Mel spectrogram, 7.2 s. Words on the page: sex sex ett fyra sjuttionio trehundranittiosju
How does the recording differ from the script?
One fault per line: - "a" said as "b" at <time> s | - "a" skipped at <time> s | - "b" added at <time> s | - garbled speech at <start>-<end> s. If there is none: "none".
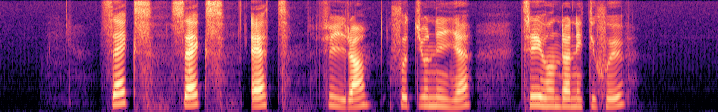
none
